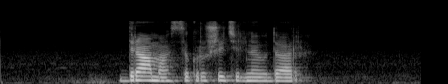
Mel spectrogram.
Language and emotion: Russian, neutral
